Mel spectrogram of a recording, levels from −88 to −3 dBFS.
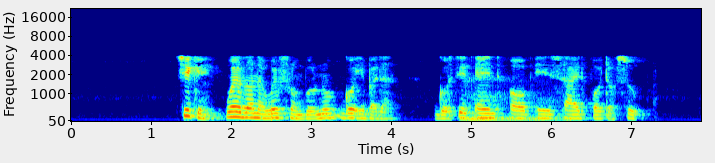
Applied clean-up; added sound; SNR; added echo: none; Animal; 11 dB; none.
